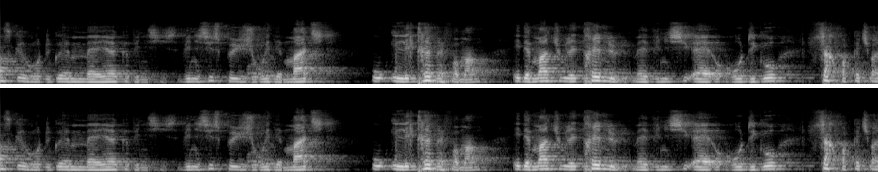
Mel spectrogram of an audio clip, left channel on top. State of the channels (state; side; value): identical; both; correlation 1.00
